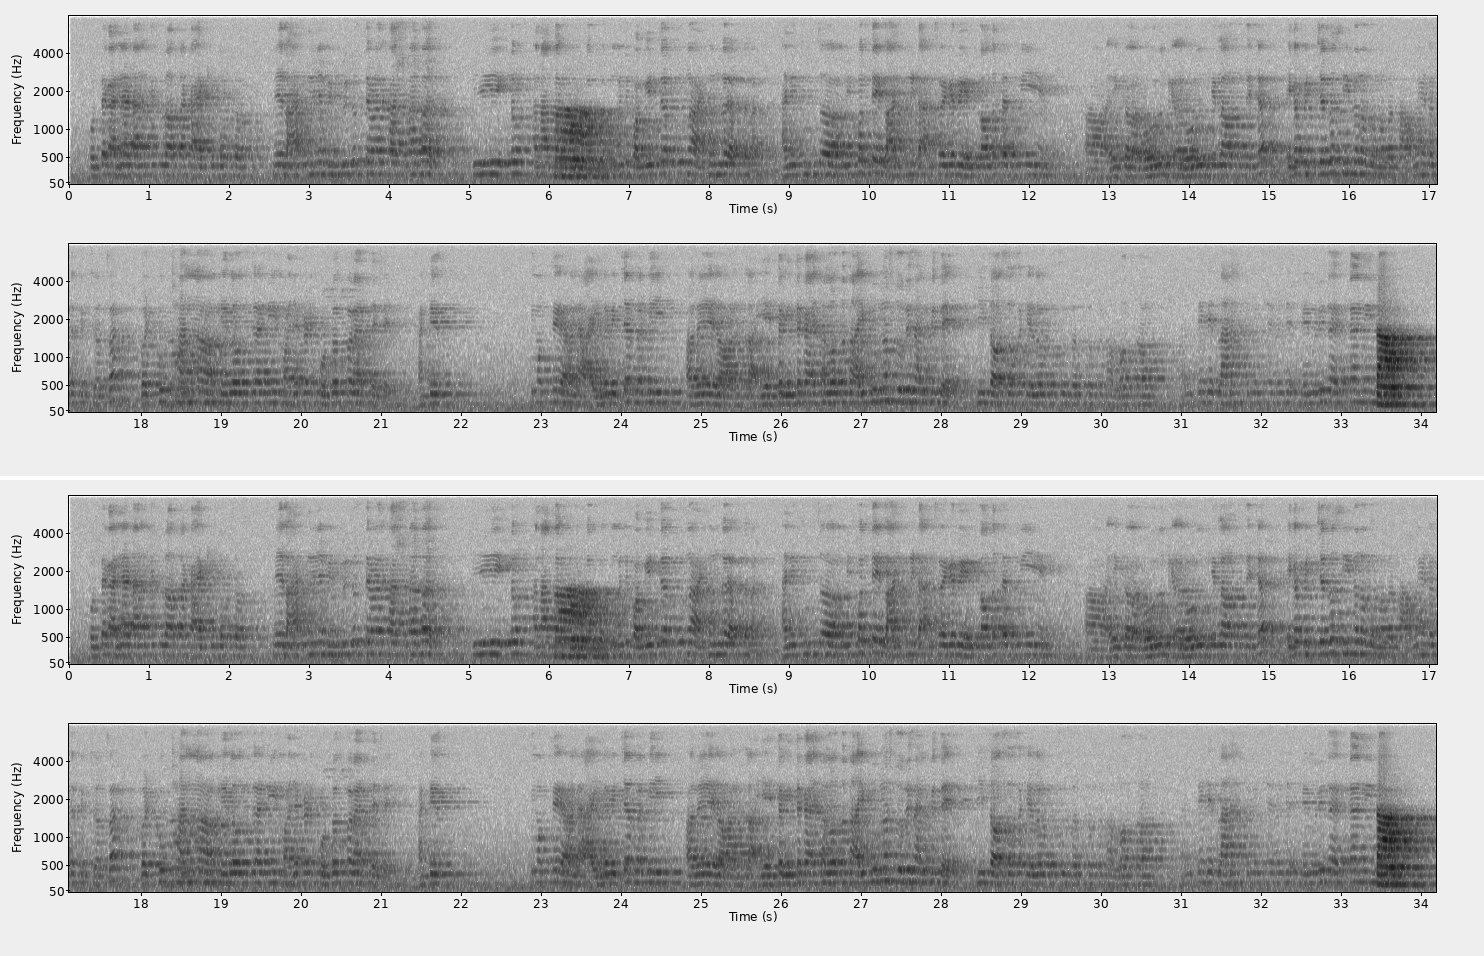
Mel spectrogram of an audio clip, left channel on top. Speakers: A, in the centre; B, on the left.
A: गाण्यावर डान्स घेतला होता काय केलं होतं म्हणजे लहानपणीच्या मेमरीजच तेवढा खास राहतात की एकदम आणि आता
B: हा
A: फोटो म्हणजे बघितल्यावर पूर्ण आठवून जाई आपल्याला आणि तूच मी पण ते लहानपणी डान्स वगैरे घेतला होता त्यात मी अ एक रोल रोल केला होता त्याच्यात एका पिक्चरचा सीन होता तुम्हाला नाव नाही आठवत पिक् चरचा बट खूप
B: हा
A: छान केलं होत ते आणि माझ्याकडे फोटोज पण आहेत त्याचे आणि ते मग ते आणि आईला विचारलं की अरे इथं काय झालं होतं तर आई पूर्ण स्टोरी सांगते की तू असं अस केलं होत तू तस तसं झालं होतं आणि ते लहानपणी चे म्हजे मेमरीज आहेत. त्या आणि त्या
B: हा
